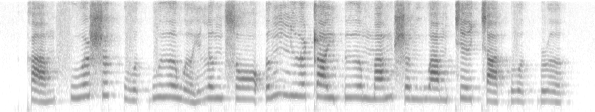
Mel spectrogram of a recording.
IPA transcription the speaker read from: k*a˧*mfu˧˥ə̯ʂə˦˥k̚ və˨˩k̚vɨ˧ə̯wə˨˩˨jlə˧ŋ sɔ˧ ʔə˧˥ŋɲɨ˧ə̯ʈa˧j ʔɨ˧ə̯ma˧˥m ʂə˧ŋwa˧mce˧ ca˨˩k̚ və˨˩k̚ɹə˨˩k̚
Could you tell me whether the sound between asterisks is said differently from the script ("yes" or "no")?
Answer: yes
